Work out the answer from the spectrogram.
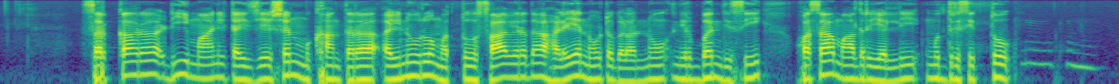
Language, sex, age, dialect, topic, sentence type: Kannada, male, 25-30, Mysore Kannada, banking, statement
